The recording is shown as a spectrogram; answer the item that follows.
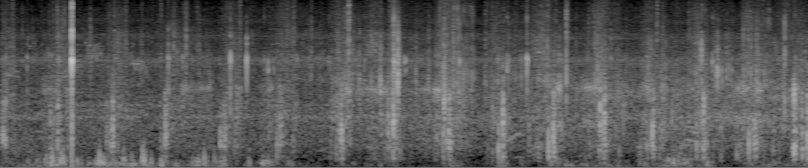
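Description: Footsteps on a rocky, gravelly trail: irregular scuffs and crunches of several people walking, with one sharper click about a second in.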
